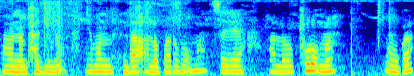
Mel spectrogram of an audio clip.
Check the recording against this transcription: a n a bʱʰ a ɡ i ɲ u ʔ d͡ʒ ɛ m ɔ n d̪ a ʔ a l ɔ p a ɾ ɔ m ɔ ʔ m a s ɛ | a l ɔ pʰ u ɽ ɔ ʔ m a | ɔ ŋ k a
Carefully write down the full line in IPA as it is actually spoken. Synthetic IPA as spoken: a n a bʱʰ a ɡ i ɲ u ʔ d͡ʒ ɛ m ɔ n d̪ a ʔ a l ɔ p a ɾ ɔ m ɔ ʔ m a s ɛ | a l ɔ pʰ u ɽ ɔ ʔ m a | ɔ ŋ k a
